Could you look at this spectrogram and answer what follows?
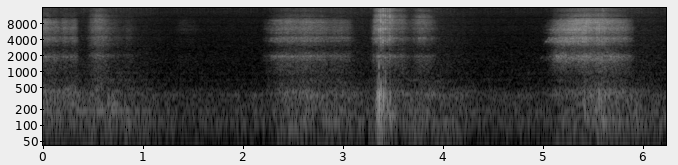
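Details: Sleeping corgi dog snoring: soft, hissing, whistly snoring breaths every few seconds with one sharp snort in between; ordinary sleep snoring.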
